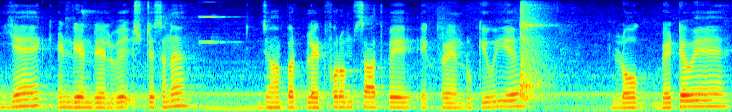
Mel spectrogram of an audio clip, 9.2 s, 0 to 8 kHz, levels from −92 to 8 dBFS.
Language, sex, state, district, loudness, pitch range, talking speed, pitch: Hindi, male, Rajasthan, Jaipur, -17 LUFS, 130-150 Hz, 130 wpm, 135 Hz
